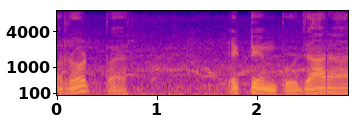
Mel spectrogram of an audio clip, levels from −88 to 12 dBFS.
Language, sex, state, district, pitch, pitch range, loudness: Hindi, male, Uttar Pradesh, Lucknow, 115 Hz, 95-115 Hz, -17 LUFS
